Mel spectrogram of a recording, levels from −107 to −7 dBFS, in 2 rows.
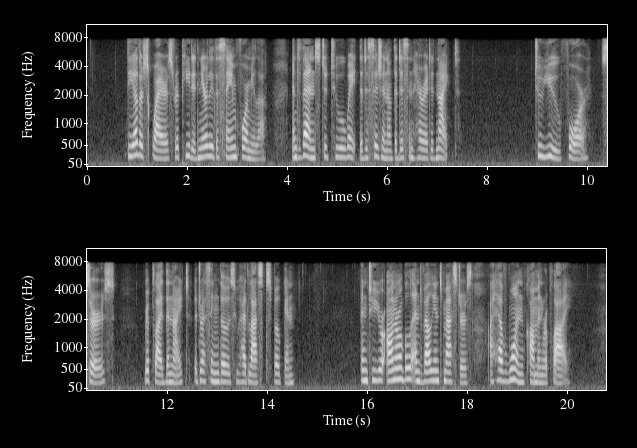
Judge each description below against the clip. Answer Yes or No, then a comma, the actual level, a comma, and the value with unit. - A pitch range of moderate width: Yes, average, 3.2 semitones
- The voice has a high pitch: Yes, high, 210 Hz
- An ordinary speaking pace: No, slow, 125 wpm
